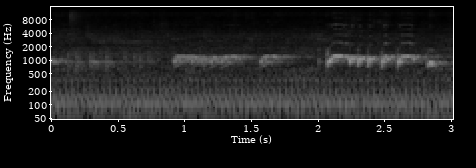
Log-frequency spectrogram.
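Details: Zebra dove (perkutut) singing in the style called nggandem gedhe garing: low, mellow coos, a short broken phrase, two long level notes, then a warbled rolling burst with a soft trailing note. Steady low hum throughout.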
